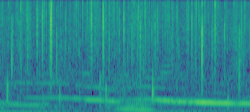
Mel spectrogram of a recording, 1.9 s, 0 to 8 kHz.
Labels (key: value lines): label: biophony
recorder: SoundTrap 300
